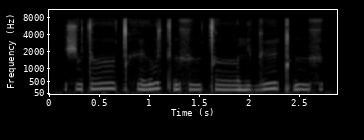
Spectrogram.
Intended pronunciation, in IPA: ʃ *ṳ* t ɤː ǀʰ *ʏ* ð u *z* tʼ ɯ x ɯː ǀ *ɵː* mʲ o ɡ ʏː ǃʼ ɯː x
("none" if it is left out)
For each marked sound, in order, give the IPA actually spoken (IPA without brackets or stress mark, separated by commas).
u, ʏ, z, ɤː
